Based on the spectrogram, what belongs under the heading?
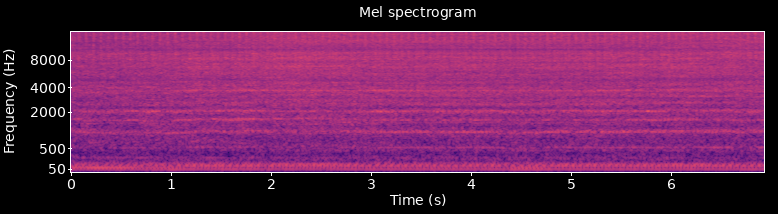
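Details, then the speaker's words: Porsche 944 warm idle after work by a specialist: uneven, lumpy pulses about three a second with level surging, jumping and possibly missing; engine smoky and a new whine noted; rough idle. "it's all right listen to that it's like jumping and missing or not missing i don't know what you call it"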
